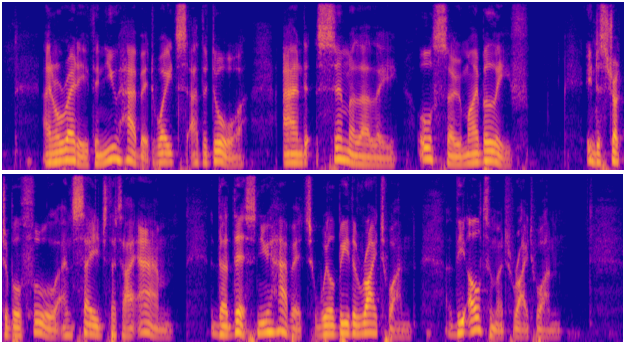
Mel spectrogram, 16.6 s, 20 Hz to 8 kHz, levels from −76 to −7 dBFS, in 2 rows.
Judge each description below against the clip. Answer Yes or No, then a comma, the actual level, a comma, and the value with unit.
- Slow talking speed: Yes, slow, 120 wpm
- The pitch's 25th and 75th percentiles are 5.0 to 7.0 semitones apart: Yes, wide, 5.6 semitones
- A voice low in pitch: Yes, low, 110 Hz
